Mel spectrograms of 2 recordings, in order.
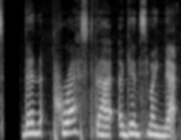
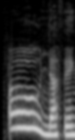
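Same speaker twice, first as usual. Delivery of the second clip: mock, heavily sarcastic, dismissive brush-off tone; 3 semitones higher than usual. Retelling what the mother said about the mark: imitating sarcastic tone. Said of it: "in a very sarcastic way".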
